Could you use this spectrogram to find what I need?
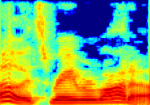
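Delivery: ordinary delivery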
